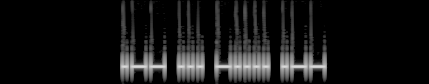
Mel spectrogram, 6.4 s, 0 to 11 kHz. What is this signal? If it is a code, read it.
Morse code, heard as a keyed tone, about 17 wpm, 700 Hz. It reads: WS6W
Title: USA Call Signs - 4 Characters - Repeated 3x - 17wpm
